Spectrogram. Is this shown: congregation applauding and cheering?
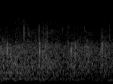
yes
